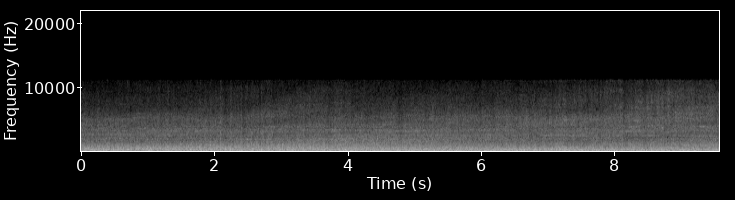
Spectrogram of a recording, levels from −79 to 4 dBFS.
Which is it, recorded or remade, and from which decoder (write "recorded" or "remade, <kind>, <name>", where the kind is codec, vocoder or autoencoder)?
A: recorded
